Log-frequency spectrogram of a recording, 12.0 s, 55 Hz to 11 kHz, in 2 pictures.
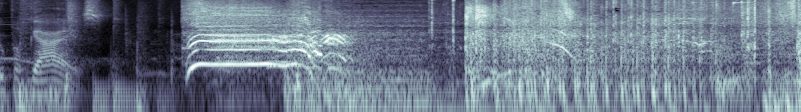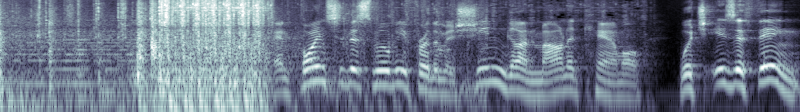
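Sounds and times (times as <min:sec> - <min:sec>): film music: 0:00.0 - 0:10.9
machine-gun fire bursts: 0:03.5 - 0:05.6, 0:07.2 - 0:08.1.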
